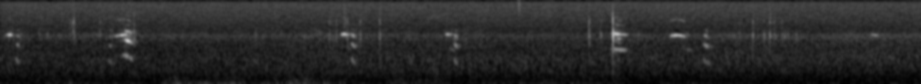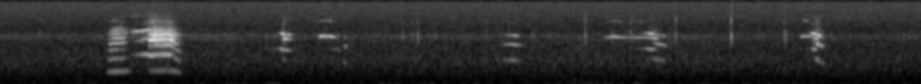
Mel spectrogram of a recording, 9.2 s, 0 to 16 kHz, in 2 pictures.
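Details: Bald eagle pair at a Big Bear Lake, California nest on a January 2020 live camera; the male whines and protests while being coaxed off the eggs. Scattered short high squeaks, with a loud burst of fast, piping chatter midway.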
